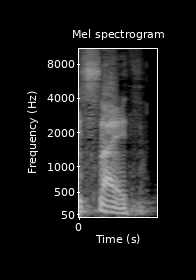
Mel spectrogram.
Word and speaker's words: Scythe: Probably Scythe. – Thank you. – Scythe. Yeah, it's like the tool that you kill people with.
